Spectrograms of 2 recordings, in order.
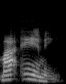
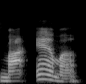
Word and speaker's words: Miami: It's not Miami, it's Miami, Oklahoma, as the crow flies.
